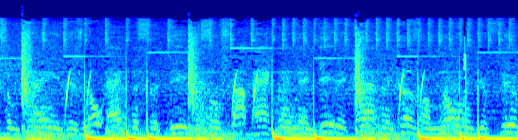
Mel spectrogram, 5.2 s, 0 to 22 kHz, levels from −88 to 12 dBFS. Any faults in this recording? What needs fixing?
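Damaged data in a compressed stream at 4.62 to 4.67 s: corrupt frames knock the decoder out of sync, producing a brief glitch as it searches for the next frame. Prevent it by checksumming the stream and re-fetching or retransmitting any segment that fails verification.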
